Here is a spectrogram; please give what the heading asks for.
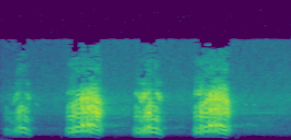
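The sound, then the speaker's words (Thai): Parrot contact calls: four harsh, raspy squawks in a short-long-short-long pattern, each one a burst of rough, buzzy tone, fairly loud with clean silence between them. “นักชีววิทยาเรียกเสียงพวกนี้ว่าเสียงติดต่อของนกแก้ว”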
